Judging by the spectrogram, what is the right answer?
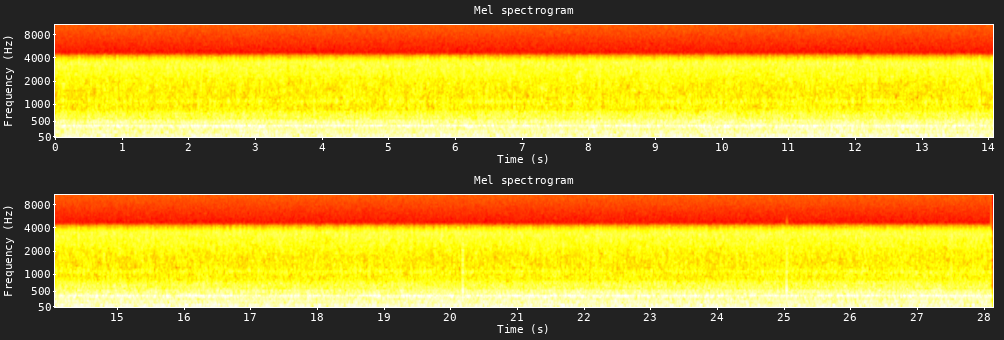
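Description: Steady in-cabin drone of a car cruising on a motorway: engine and tyre noise with a low hum, unchanging throughout.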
